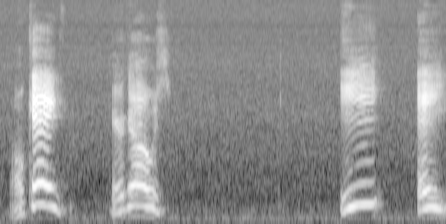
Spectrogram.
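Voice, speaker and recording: A man's put-on character voice, pitched extremely high. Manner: excited, upbeat.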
